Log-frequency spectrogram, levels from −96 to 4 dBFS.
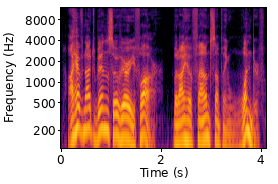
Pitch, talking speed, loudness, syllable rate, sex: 135 Hz, 190 wpm, -17 LUFS, 5.0 syllables/s, male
